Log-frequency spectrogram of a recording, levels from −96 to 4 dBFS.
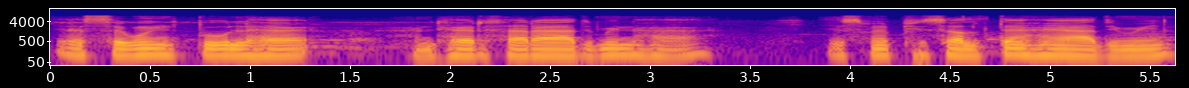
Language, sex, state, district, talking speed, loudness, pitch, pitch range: Hindi, female, Jharkhand, Garhwa, 130 wpm, -18 LUFS, 110 Hz, 105-110 Hz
